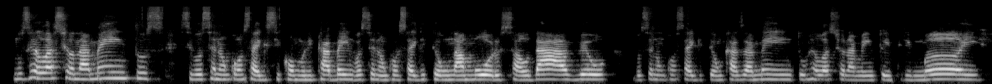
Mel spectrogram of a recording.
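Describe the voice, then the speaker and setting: Brief: woman mentor on a video call, high voice, dry close sound, coaxing questions. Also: a bit bright, dry recording. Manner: encouraging, asks listeners reflective questions. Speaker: mentor teaching an online class. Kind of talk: live online class talk.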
